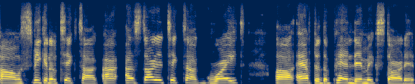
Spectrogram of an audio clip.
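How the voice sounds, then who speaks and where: A woman with a Virginia accent speaks at a medium pitch and a fairly slow pace, with fairly even intonation and very even loudness. The sound is dry and close with no echo. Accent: US Southern (Virginia). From Virginia, Danville. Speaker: prophet and minister. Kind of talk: casual chat.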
